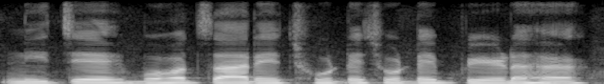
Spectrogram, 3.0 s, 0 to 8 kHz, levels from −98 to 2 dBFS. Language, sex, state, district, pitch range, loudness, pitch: Hindi, male, Jharkhand, Garhwa, 140-150 Hz, -16 LUFS, 145 Hz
